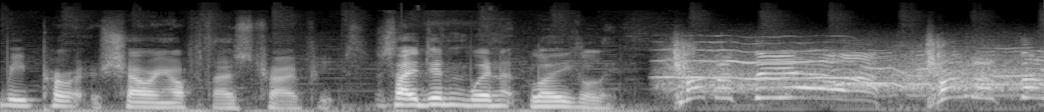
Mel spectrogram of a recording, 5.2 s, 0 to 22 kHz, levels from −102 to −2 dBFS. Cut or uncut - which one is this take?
cut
